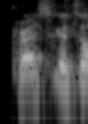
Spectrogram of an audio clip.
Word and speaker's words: Prescott: Oh, Prescott. – Prescott. It's spelled Prescott, but people. – It is 100% spelled Prescott, but if you say Prescott, people don't think you're from Arizona.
